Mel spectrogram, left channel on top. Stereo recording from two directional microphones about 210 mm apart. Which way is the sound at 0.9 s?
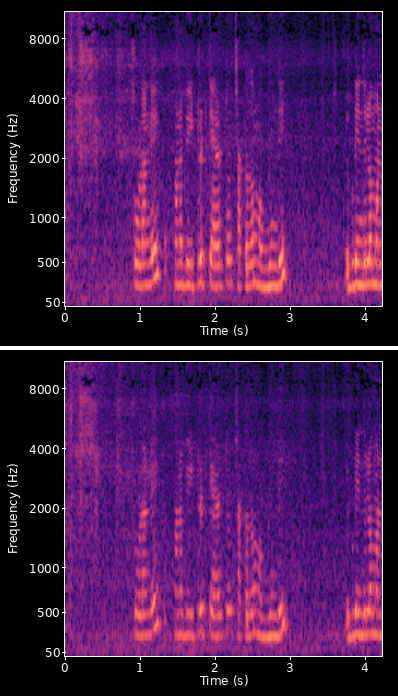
20° left (ahead or behind).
